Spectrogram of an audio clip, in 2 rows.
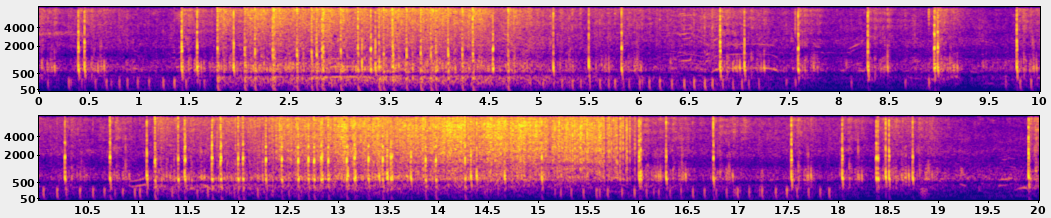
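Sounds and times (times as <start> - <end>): fireworks crackling: 0.0 - 20.0
loud firework cracks: 0.0 - 20.0.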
